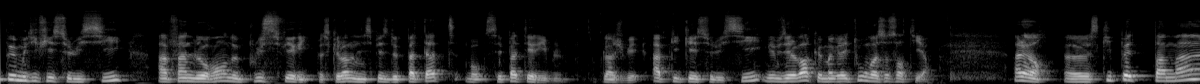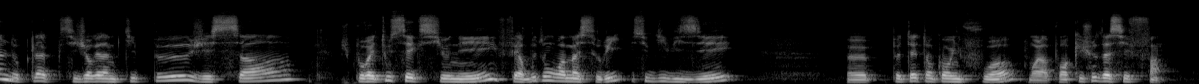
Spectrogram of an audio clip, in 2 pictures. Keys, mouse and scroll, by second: 5.9-9.1 drag, 9.3 Tab, 9.9-11.1 scroll up 6, 11.1-12.2 shift+middle drag, 12.2-12.6 scroll down 1, 12.6-15.5 scroll up 4, 15.5 a, 17.3-20.4 right drag, 21.6 click, 22.3-23.4 scroll down 9, 23.4-23.9 scroll up 9.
